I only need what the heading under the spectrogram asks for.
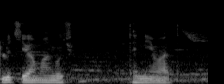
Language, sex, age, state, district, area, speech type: Gujarati, male, 18-30, Gujarat, Narmada, rural, spontaneous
